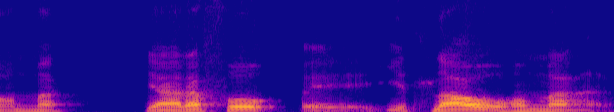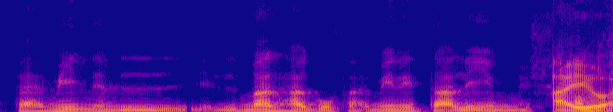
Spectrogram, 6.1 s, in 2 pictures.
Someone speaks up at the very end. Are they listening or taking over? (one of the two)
taking over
